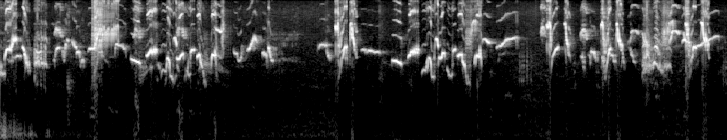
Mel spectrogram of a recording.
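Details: Oriental magpie-robin, a kept songbird, pouring out an aggressive fighting song in dense bursts of sharp chirps, whistled slurs and scratchy notes, broken by a brief pause near the middle.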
